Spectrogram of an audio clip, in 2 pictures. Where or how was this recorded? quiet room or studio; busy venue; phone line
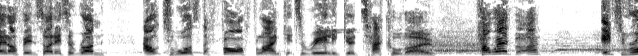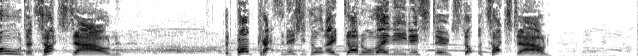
busy venue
